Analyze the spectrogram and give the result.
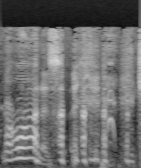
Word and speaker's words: Moronis: M-O-R-O-N-I-S. It's the Latin form for it's the Latin root of moron. It's Moranis.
